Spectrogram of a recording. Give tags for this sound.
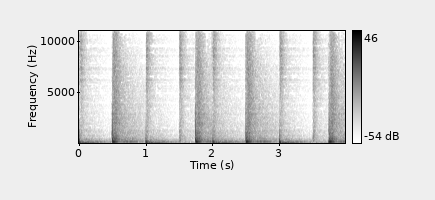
beat; dubstep; loop

